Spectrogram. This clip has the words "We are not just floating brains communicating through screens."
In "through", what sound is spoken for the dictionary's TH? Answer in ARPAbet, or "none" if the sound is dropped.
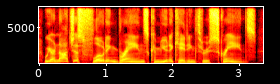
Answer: TH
